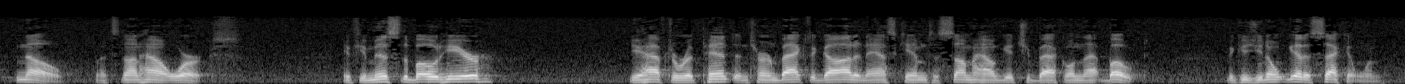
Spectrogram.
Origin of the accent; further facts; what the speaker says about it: the South, United States; moved away; also born or lived in North Georgia; I grew up in the South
